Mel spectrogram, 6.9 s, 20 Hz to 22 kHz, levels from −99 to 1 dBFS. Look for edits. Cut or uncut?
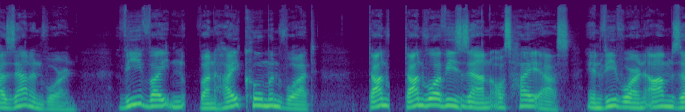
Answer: cut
